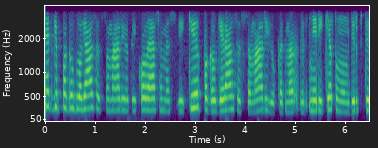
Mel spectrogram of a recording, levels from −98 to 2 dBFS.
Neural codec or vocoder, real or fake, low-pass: none; real; 3.6 kHz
